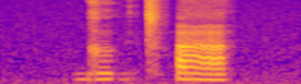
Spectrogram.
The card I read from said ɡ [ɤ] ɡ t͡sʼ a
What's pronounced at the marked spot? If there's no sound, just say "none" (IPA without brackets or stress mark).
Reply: ɤ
